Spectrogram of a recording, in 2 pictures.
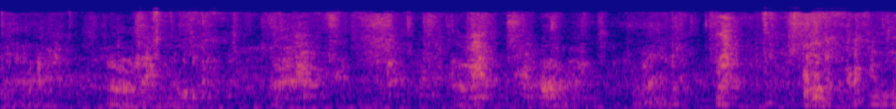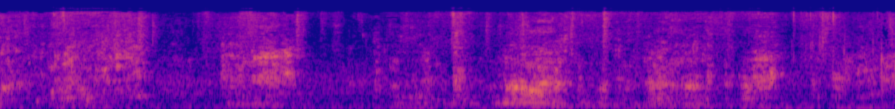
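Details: Mason and his sister, American Bulldogs aged seven months, wrestle in rough play, giving a steady run of huffing, breathy grunts and scuffling growls with no pauses longer than a second.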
